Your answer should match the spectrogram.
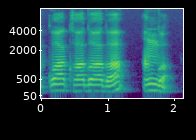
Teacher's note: क ख जैसे पढ़ते हैं तो कंठ पे जोड़ पड़ता होगा, तो क, ख, ग, घ, अंगो कंठ से उच्चारण होता है।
